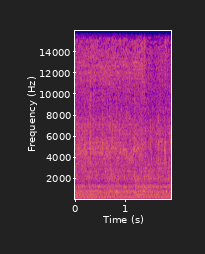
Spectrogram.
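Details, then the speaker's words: Swamp cooler just filled, pump setting switched on: steady low electric hum of constant pitch, no rattle or grinding; cooler pump running normally. "Sounds like that's pump. Let's go look and see how the pump is working, and then we'll come back with the fan."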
